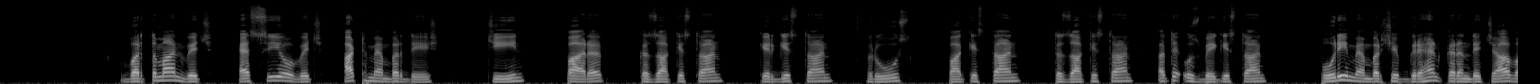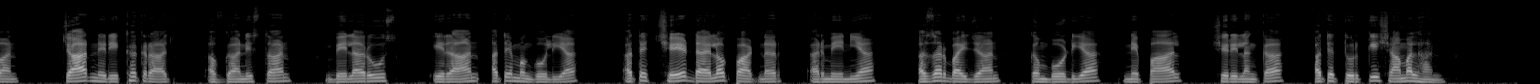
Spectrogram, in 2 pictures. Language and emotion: Punjabi, neutral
